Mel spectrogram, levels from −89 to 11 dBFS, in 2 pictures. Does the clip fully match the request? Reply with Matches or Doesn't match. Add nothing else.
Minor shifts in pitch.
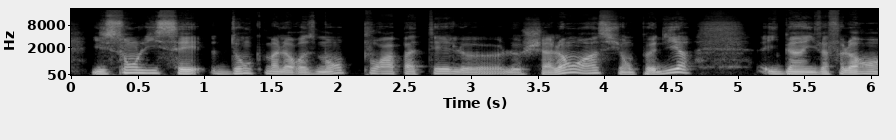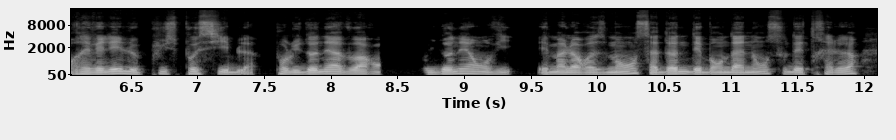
Doesn't match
